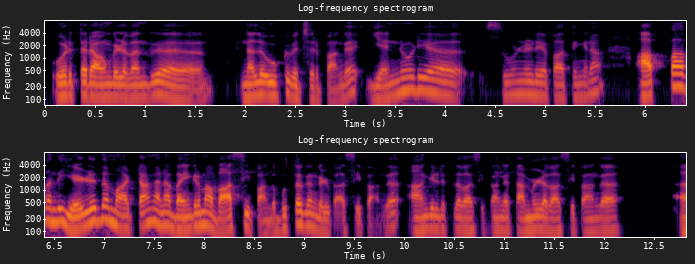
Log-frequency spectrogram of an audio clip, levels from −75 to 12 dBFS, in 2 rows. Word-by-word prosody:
ஒருத்தர் 130 0 +3
அவுங்கள 115 0 +2
வந்து 115 +3 -2 0.9
நல்ல 125 +3 +3
ஊக்கு 125 - -3
வச்சிருப்பாங்க. 100 -2 -5 0.4
என்னுடைய 165 +7 -1 0.7
சூழ்நிலையப் 130 -1 -5
பார்த்தீங்கன்னா, 120 +6 -5 0.5
அப்பா 130 +11 +4
வந்து 180 0 +2 0.2
எழுத 180 +9 +3
மாட்டாங்க. 140 +7 +1
ஆனா 145 - +2
பயங்கரமா 140 +6 +3
வாசிப்பாங்க. 95 -8 +1
புத்தகங்கள் 125 -7 0
வாசிப்பாங்க. - - -7 0.3
ஆங்கிலத்துல 115 0 -3
வாசிப்பாங்க. 105 0 -5
தமிழ்ல 110 +2 0
வாசிப்பாங்க. 100 +1 -6 0.8
ஆ, - - +5
120 Hz, 110 wpm, -21 LUFS, 110-140 Hz, 0.9 s, ஆ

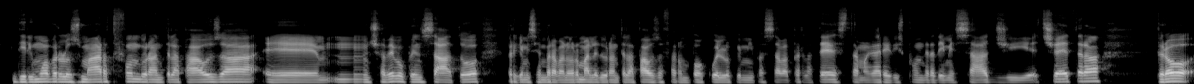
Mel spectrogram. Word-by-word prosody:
di 120 - -2
rimuovere 125 +1 +2
lo 120 - +4
smartphone 120 +3 +1
durante 115 -2 0
la 110 -1 0
pausa, 115 +2 +3
ehm, 105 +1 0
non 110 -1 -4
ci 110 - -4
avevo 130 +2 +2
pensato 115 +1 +1 0.2
perché 110 -1 -4
mi 105 - -3
sembrava 105 -1 -1
normale 110 +1 0
durante 105 -1 -3
la 105 -1 -2
pausa 105 0 +1
fare 105 0 -9
un 100 - -9
po' 105 +1 -3
quello 105 +1 -2
che 105 - -10
mi 105 -1 -9
passava 105 0 -4
per 110 0 -12
la 100 - -14
testa, 110 -1 0
magari 105 +1 -3
rispondere 105 +1 -8
a - - -7
dei 100 - -2
messaggi, 100 0 -3
eccetera; 140 +6 +3 0.5
però 135 +3 +7
110 Hz, 180 wpm, -23 LUFS, 105-115 Hz, 0.5 s, però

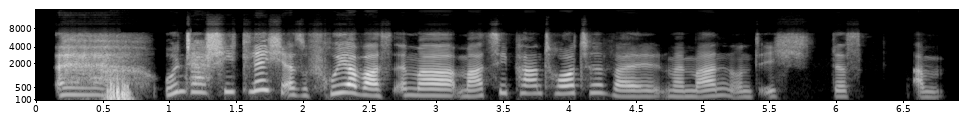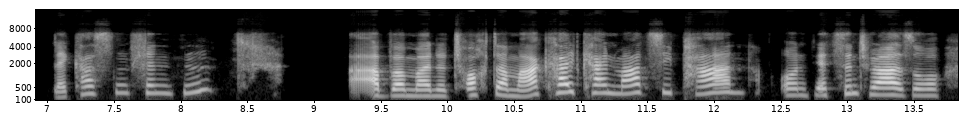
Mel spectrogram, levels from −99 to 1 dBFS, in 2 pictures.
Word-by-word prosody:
Äh, - - +3 0.2
unterschiedlich, 350 +4 +3
also 240 -1 -3
früher 300 +6 +3
war 230 -2 +7
es 220 - -7
immer 225 -2 +1
Marzipantorte, 295 +6 -4
weil 195 -2 -7
mein 190 0 -12
Mann 205 +4 -5
und 180 -1 -18
ich 375 +2 -12
das 190 0 -13 0.3
am 170 0 -12 0.2
leckersten 280 - -7
finden. 300 +1 -12 1.2
Aber 220 -1 +2
meine 210 -1 -2
Tochter 235 +1 -1
mag 210 +7 +3
halt 320 0 +3
kein 310 -1 -1
Marzipan 275 - 0 0.2
und 230 -1 -9
jetzt 235 - -6
sind 285 +1 -6
wir 245 -2 +6
so 220 -1 -8
235 Hz, 125 wpm, -22 LUFS, 210-305 Hz, 1.2 s, war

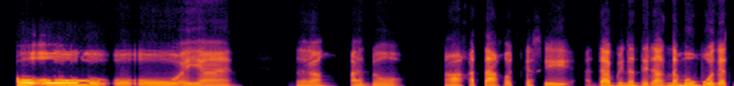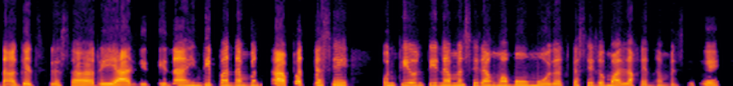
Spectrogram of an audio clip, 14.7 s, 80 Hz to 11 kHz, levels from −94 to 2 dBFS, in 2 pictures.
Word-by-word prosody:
Oo, 270 -2 +6
oo, 130 - -4 0.4
ayan 230 -1 -1 0.7
nalang 230 0 -4 0.2
ano, 215 -2 -6 0.4
nakakatakot 215 0 -2
kasi 215 -2 -5
ang - - -19
dami 235 0 +1
na 240 - -1
nilang 235 -1 -1
namumulat 230 0 +1
na - - +2
agad 215 -1 0 0.2
sila 215 +1 -4
sa 220 -1 -1 0.2
reality 205 0 +2
na 225 0 +7
hindi 250 +5 -2
pa 290 0 0
naman 265 -1 -2
dapat. 220 +2 +6
Kasi 300 +3 -1 0.4
unti-unti 275 0 -2
naman 275 0 0
silang 265 -3 -2
mamumulat 230 -3 -1
kasi 250 +2 -6
lumalaki 225 -2 0
naman 215 -4 -11
sila, 215 -1 -4
eh. - - -21
230 Hz, 130 wpm, -23 LUFS, 215-260 Hz, 0.7 s, na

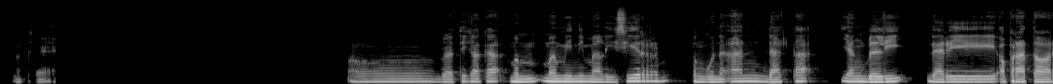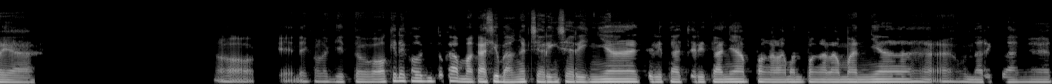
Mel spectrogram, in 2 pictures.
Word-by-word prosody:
Oke. 110 -1 -14 2.9
Oh. 130 +1 -4
Berarti 120 +2 -4
Kakak 135 +1 -1
mem 130 +2 +2
meminimalisir 135 - +3 0.3
penggunaan 135 +2 +1
data 135 +6 -1 0.2
yang 135 -3 +4
beli 125 +4 +4 0.2
dari 125 -1 +2
operator, 120 -1 +3
ya? 105 -2 -2 1.8
Oke 65 -2 -9
deh, - - -7
kalau 130 -2 -8
gitu. 120 +1 -8 0.2
Oke 125 +4 -2
deh, 155 - 0
kalau 150 -1 +2
gitu, 140 - -4
Kak. 155 -2 +3
Makasih 125 +1 +3
banget 115 +3 0
sharing-sharing-nya, 115 0 +1 0.3
cerita-ceritanya, 115 0 -2 0.2
pengalaman-pengalamannya, 115 0 -1 0.4
heeh, 130 +3 -6
menarik 110 -1 -6
banget. 115 +1 -6
125 Hz, 85 wpm, -24 LUFS, 115-130 Hz, 2.9 s, yang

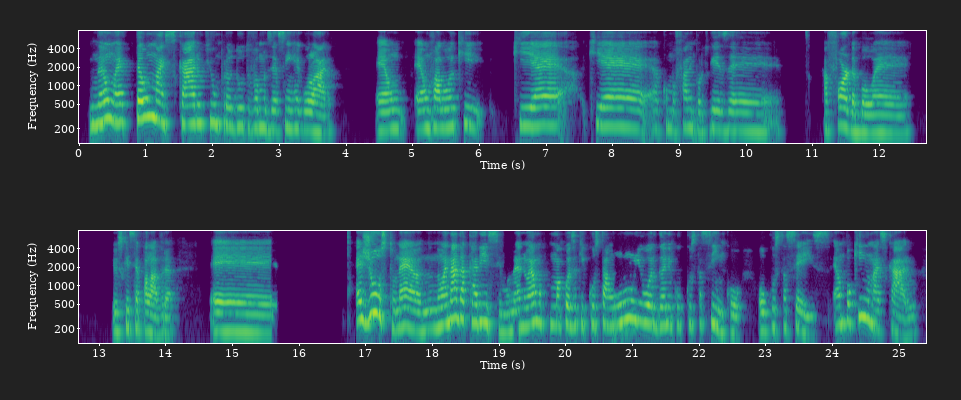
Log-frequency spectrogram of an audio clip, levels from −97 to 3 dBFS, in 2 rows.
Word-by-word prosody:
não 250 +5 +3
é 250 0 +4
tão 295 +3 +8
mais 245 -4 +3
caro 240 0 +4
que 250 +1 -7
um 240 -1 -2
produto, 220 -2 -6
vamos 205 +1 -5
dizer 195 +1 -5
assim, 195 +1 -2
regular, 185 -5 0 0.6
é 185 +1 +1
um 200 +1 -6
é 195 0 -1
um 205 - -1
valor 210 +1 0
que 220 -2 -9 0.4
que 225 -2 -3
é 225 0 +2 0.3
que 230 -2 -6
é, 210 -3 0
como 200 -2 -12
fala 205 +2 -7
em 205 - -10
português, 185 0 -7
é, 180 0 -6 0.6
affordable, 185 -3 0
eh, 165 -1 -6 0.7
eu - - -7
esqueci 195 +3 -2
a - - -6
palavra. 155 -4 -1 0.5
Eh 175 -2 +1 1.3
é 275 +2 +6
justo, 325 - +5
né. 205 -2 +5
N 190 +2 -5
não 220 +2 +2
é 235 - +5
nada 285 +1 +6
caríssimo, 245 -9 0
né. 195 +2 -1
Não 220 +1 -2
é 245 - +5 0.2
uma 230 -1 -2
coisa 225 -1 -1
que 230 0 -8
custa 235 -1 -3
1 265 +6 +1
e 265 -1 -3
o 250 - -1
orgânico 230 -1 -2
custa 230 +1 -9
5 180 - -4 0.2
ou 185 0 -4
custa 210 0 -7
6, 180 -7 -3
é - - -5
um 235 - -3
pouquinho 275 +4 +1
mais 200 -5 -1
caro. 150 +3 -2
210 Hz, 150 wpm, -21 LUFS, 185-235 Hz, 1.3 s, tão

